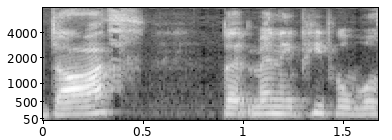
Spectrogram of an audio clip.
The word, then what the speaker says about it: daith: looking it up is that it is actually pronounced DAF but many people will say dey same with the conch it is pronounced conch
